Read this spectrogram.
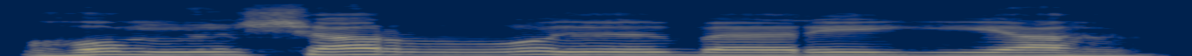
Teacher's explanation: আর যেহেতু এখানে ওয়াক করছেন, থামছেন, থামা হচ্ছে, সেই জন্য করে তায়ের উপরে সাকিন করে, গোল তা রয়েছে, সাকিন করে হা সাকিনের মতো পড়তে হবে।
